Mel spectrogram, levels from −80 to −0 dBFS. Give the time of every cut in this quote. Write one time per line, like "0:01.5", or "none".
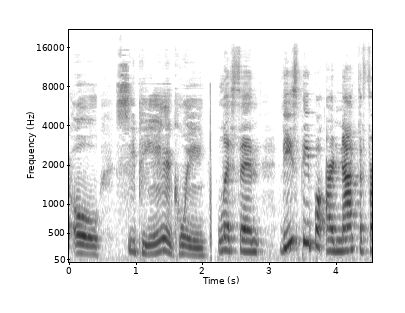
0:02.1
